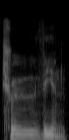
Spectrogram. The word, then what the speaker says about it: Vitruvian: So v ver vu can you see like there sort of true there isn't there in the middle. That's really what you're saying. The truvian.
